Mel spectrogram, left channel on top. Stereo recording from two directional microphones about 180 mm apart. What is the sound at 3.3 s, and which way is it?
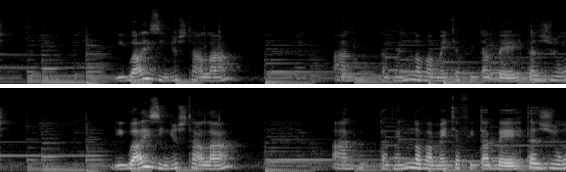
Speech, 20° right (ahead or behind).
